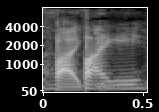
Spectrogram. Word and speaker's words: Feige: And then we have, I think, is it Feige? Is that how you pronounce it? – Feige.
